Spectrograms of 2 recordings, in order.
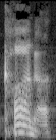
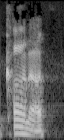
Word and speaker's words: Canha: And last night, the Mets, Mark Canha, or as he said, pronounce it Canha. Last night he said, pronounce my name Canha, and I want to be like, I want to be like a Brazilian soccer star.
